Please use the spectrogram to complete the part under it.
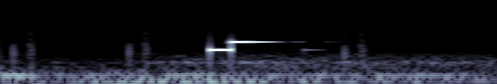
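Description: A button beeps once.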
